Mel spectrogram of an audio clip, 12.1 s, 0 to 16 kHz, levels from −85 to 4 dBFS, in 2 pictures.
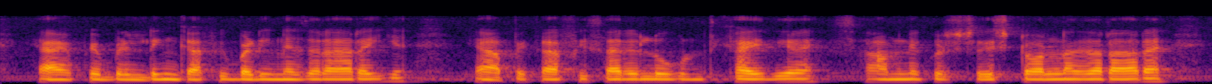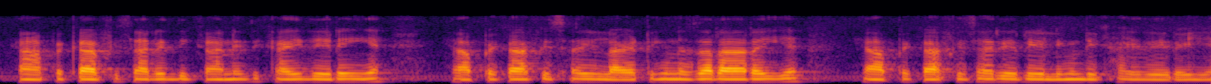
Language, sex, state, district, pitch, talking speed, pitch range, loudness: Hindi, male, Chhattisgarh, Bilaspur, 115 Hz, 260 wpm, 110-120 Hz, -18 LUFS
